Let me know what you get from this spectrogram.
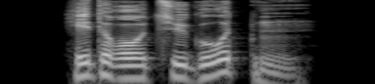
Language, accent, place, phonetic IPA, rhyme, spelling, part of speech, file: German, Germany, Berlin, [ˌheteʁot͡syˈɡoːtn̩], -oːtn̩, heterozygoten, adjective, De-heterozygoten.ogg
- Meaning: inflection of heterozygot: 1. strong genitive masculine/neuter singular 2. weak/mixed genitive/dative all-gender singular 3. strong/weak/mixed accusative masculine singular 4. strong dative plural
